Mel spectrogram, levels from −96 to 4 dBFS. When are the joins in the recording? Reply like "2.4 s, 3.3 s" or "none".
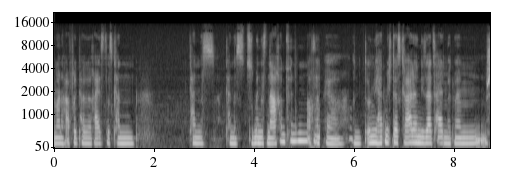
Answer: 5.3 s, 7.8 s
